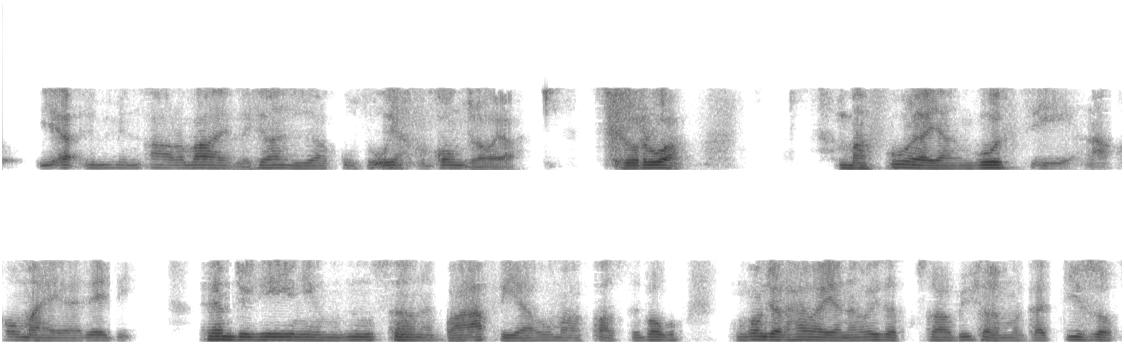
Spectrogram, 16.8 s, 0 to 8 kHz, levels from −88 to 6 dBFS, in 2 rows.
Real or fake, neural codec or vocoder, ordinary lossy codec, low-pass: fake; codec, 16 kHz in and 24 kHz out, 0.4 kbps, LongCat-Audio-Codec, fine tuned four codebook decoder; AAC, 16 kbps; 7.2 kHz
